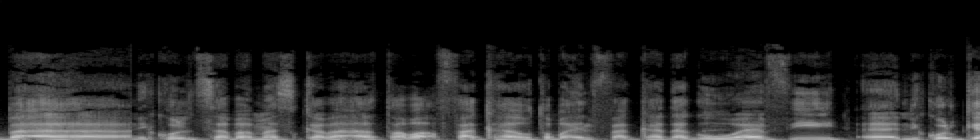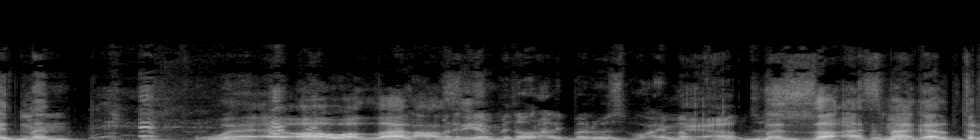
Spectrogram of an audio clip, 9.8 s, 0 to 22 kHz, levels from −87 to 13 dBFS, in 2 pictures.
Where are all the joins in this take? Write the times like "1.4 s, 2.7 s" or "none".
4.2 s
